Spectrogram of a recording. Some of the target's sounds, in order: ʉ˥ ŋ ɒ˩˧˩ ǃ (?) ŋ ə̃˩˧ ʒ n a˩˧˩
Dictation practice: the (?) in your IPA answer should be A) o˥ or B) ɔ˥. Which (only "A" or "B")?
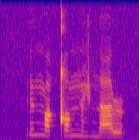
B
